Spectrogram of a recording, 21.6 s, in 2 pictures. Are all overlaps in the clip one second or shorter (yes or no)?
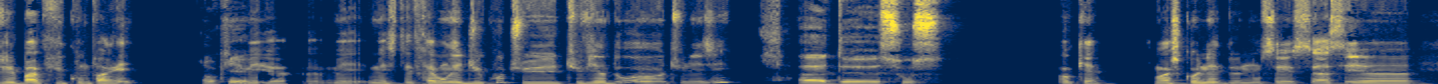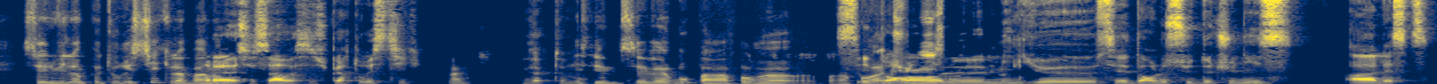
no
